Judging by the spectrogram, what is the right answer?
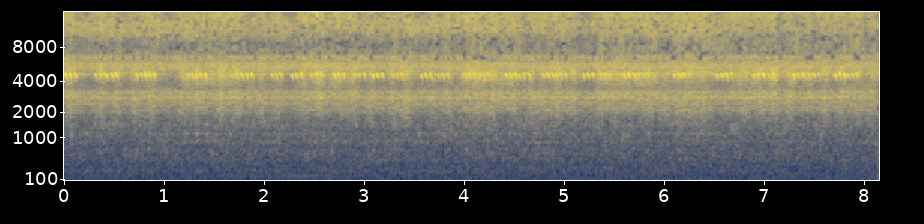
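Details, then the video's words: Night forest crickets keep up a shrill, steady chorus, short bursts of fast pulsing chirps repeated every fraction of a second over a constant high insect drone. "NIGHT FOREST CRICKETS CHIRPING SOUND"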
